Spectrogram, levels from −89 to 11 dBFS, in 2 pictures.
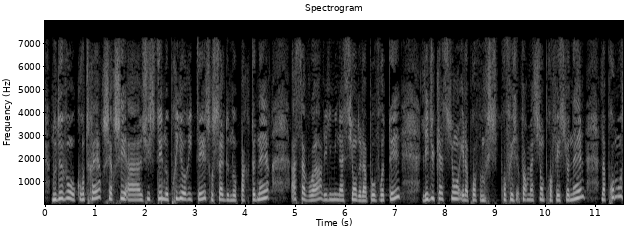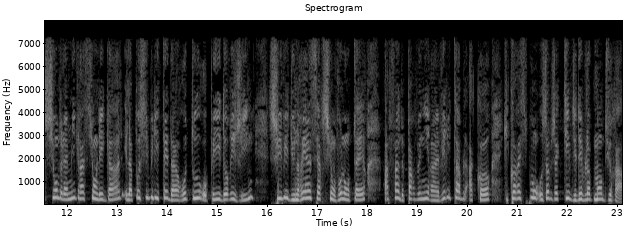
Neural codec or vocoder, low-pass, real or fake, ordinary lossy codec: none; 7.2 kHz; real; MP3, 48 kbps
